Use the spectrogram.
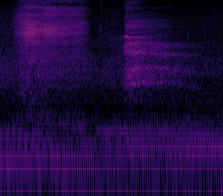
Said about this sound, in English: I'll just cool my head and do some deep breathing.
